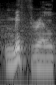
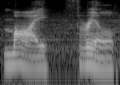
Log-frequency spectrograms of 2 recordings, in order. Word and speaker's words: mithril: Rather than saying it as one word, mithril, they sort of broke it into two parts and called it my thrill.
